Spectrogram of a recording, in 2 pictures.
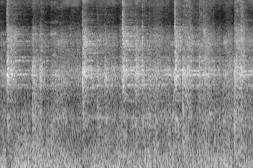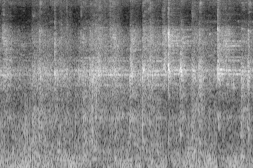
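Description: Green Line Express passenger coaches rolling slowly past the platform as the train pulls out: a steady rumble of wheels on rail, with scattered clicks as the wheels cross rail joints.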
